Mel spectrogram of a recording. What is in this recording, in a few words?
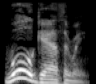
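"woolgathering", British English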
